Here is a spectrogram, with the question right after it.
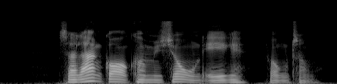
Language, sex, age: Danish, male, 60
